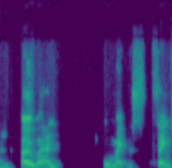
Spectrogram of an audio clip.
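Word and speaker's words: ans: a n is on and years with the s on the end is also on so this is a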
